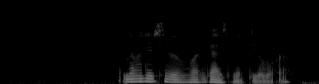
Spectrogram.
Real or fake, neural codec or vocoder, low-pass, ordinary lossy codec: real; none; 7.2 kHz; none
